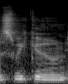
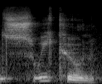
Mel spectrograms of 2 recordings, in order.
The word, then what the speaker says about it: Suicune: sequence you seen in suicune suicune sui kun it's spelled s-u-i-c-i-n-e it shouldn't be sweet it should be like sweet sign or suicin or it just makes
